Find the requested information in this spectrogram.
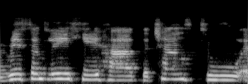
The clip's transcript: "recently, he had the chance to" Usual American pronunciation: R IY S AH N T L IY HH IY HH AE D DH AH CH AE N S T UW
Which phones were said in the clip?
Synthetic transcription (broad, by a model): R IY S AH N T L IY HH IY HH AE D DH AH CH AE N S T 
